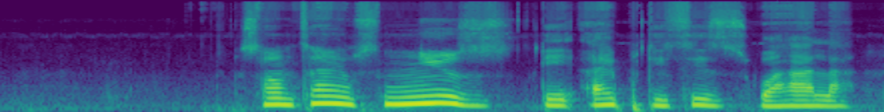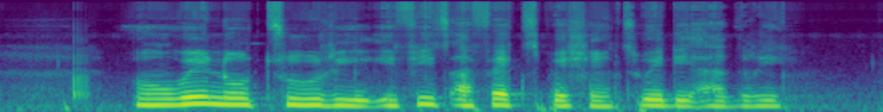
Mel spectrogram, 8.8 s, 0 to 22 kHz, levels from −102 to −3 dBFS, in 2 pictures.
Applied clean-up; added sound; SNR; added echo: none; none; none; none.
